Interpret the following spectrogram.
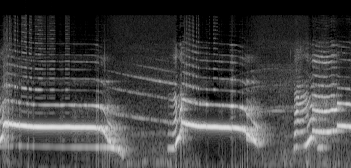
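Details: An American Foxhound puppy howls in long, steady tones that slide down at the end.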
